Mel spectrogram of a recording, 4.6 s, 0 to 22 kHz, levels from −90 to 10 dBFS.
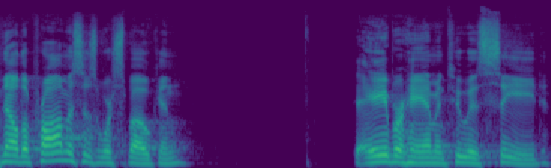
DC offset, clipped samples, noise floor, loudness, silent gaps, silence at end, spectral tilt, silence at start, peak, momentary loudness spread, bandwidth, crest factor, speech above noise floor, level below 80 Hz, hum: under 0.1%; under 0.1%; under -90 dBFS; -30 LUFS; none; 0.05 s; -4 dB/octave; 0 s; -12 dBFS; 13 LU; 17 kHz; 18 dB; over 60 dB; -80 dBFS; none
